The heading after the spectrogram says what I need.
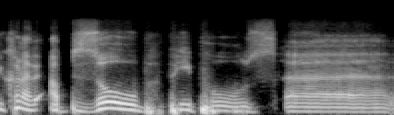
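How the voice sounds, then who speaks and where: A man with a South London accent is heard in a dry, close sound with no echo. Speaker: podcast host. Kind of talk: casual interview chat. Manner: halting, many fillers.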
